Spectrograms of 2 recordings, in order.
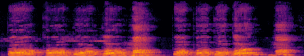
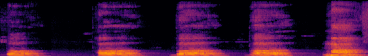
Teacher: ओष्ठ ध्वनियां बोल कर देखिए, प फ ब भ म। ये दोनों ओठ चिपक रहा है, दोनों ओठ चिपक रहा है, तब आप ध्वनियां बोल पाएंगे।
